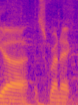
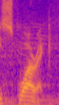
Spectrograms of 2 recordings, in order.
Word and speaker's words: Skwarek: Skwarek. That's how you say it.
